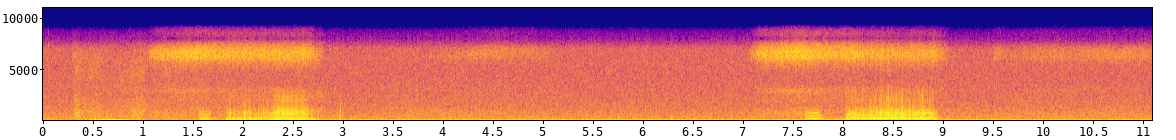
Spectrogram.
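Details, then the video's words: A sleeping cat snoring, recorded 7 January 2011: two slow, rasping breaths about six seconds apart, each a rough, harmonic-laced snore lasting about a second and a half, with steady low background hiss. "Snoring cat!"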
